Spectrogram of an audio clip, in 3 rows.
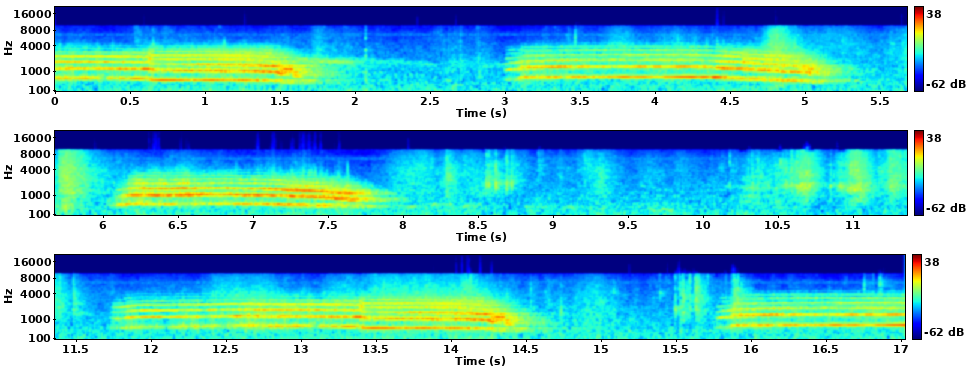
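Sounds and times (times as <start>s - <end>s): elephant trumpeting: 0.0s - 8.2s, 11.7s - 14.9s, 15.6s - 17.0s.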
